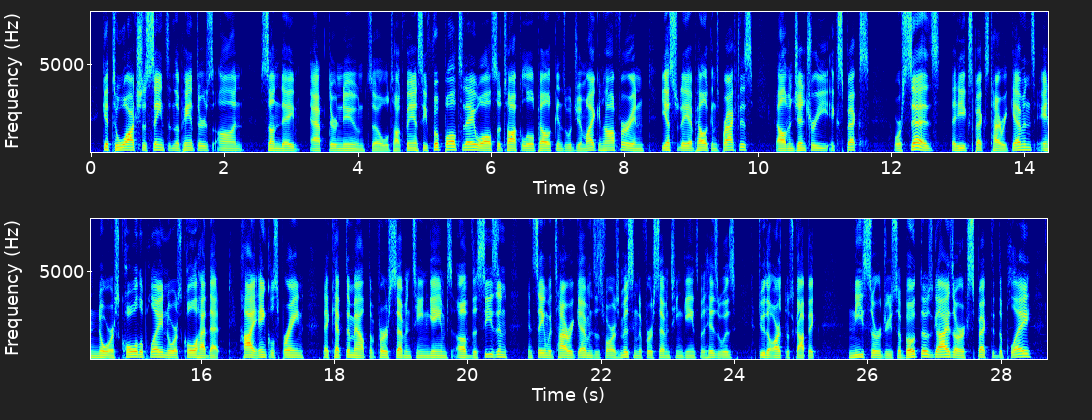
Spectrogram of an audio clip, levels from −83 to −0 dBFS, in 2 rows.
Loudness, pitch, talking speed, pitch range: -29 LUFS, 125 Hz, 195 wpm, 115-135 Hz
